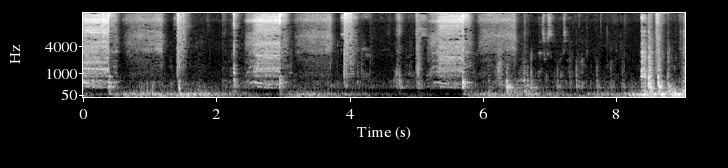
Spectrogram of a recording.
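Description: Cordless drill run in four short bursts, each about half a second, a few seconds apart, working into aluminum boat framing. A low steady hum runs underneath.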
